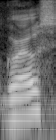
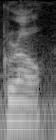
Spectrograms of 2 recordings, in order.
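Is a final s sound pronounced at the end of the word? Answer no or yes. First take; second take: yes; no. First: The word ends with an audible s sound. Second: The word ends on a vowel, no s sound. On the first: The speaker calls it wrong. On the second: The speaker calls it right.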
